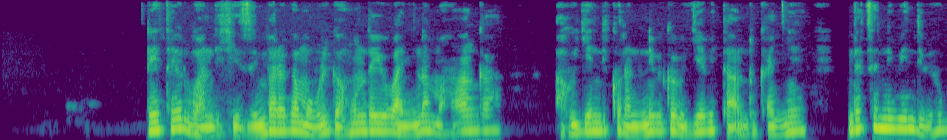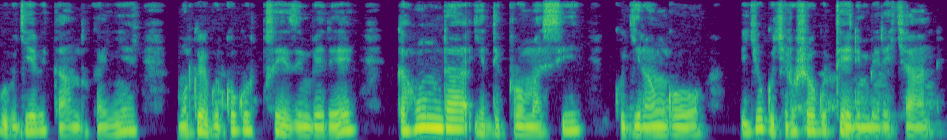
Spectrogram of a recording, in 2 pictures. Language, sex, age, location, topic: Kinyarwanda, male, 18-24, Huye, health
